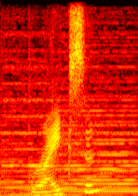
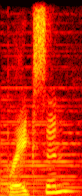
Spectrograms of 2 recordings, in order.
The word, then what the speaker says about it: Braxen: Braxen. No, Bryson. Bray. Oh, like breaks in.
